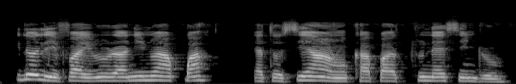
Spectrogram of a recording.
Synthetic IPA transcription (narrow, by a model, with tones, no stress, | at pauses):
ki˦lo˦˨le˨fa˧i˨ɾo˧ɾa˧nĩ˦nũ˦a˦˧k͡pa˦ | ja˨tɔ˨si˨˦a˦˨ɾ̃ũ˧ka˧pa˧tũ˦nɛ˦sĩ˧n˦dɾo˨m˨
